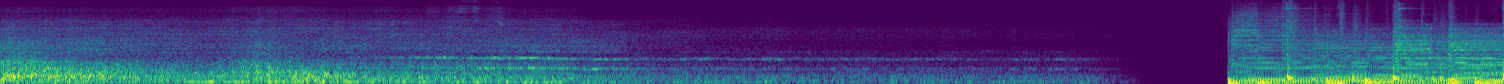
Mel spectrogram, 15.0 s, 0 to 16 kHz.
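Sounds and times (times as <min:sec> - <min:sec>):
freight train passing: 0:00.0 - 0:11.4
rumble of wheels on rails: 0:00.0 - 0:11.4.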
